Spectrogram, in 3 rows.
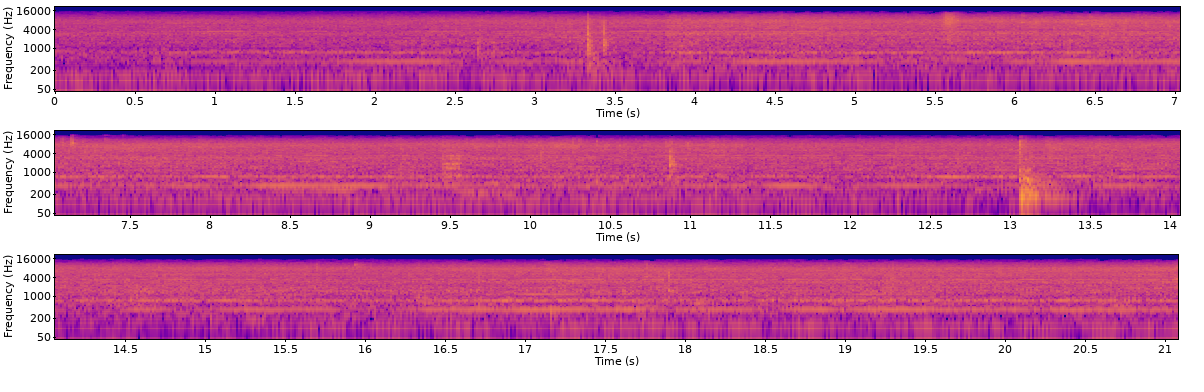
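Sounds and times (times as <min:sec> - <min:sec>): steady mechanical hum: 0:00.0 - 0:21.0
sharp knock: 0:13.1 - 0:13.4.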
